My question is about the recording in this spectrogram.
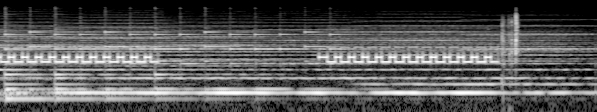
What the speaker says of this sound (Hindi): वो सुनीता का फोन बिजी आ रहा था तो इसीलिए लैंडलाइन पर फोन कर लिया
